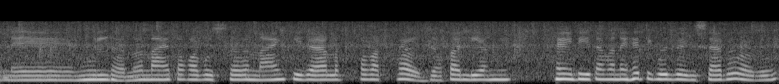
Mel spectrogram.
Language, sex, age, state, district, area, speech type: Assamese, female, 60+, Assam, Darrang, rural, spontaneous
